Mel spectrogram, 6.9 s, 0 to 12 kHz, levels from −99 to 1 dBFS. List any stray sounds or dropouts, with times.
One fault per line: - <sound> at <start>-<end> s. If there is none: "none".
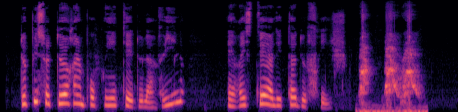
- bark at 5.3-6.4 s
